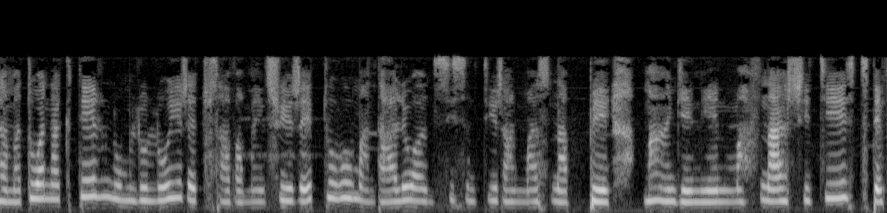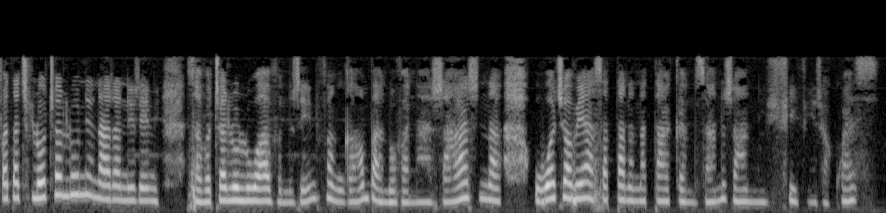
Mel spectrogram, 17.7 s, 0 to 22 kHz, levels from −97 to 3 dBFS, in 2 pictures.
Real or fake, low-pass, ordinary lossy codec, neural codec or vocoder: real; 7.2 kHz; MP3, 48 kbps; none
